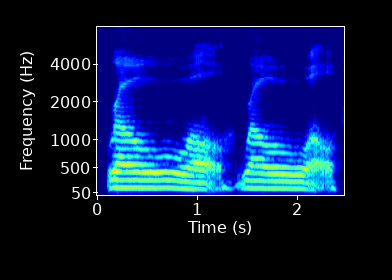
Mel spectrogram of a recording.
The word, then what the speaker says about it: roll: In reality, think about it as I'm moving from the O to the L. It has a little bit of a schwa, so it sounds kind of like oh. That means I'm going to have a little bit of a glide in there.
